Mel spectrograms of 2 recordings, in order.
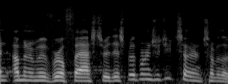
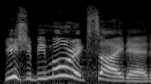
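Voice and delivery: high, loud, put-on eager agreement; hammed-up mock excitement; fake enthusiasm; 8 semitones higher, 6 dB louder than usual. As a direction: play the confident leader while faking it. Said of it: "I was faking being the spiritual leader".

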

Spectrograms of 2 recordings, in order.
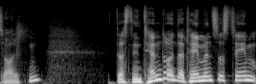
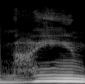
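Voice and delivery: usual speaking voice

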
